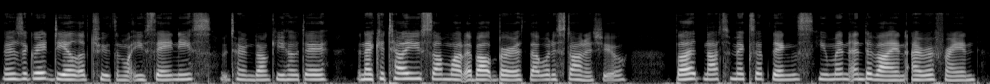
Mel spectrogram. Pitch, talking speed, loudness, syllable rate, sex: 225 Hz, 230 wpm, -17 LUFS, 6.0 syllables/s, female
